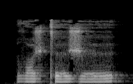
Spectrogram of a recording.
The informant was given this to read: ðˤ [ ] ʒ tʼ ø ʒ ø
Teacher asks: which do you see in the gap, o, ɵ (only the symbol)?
o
